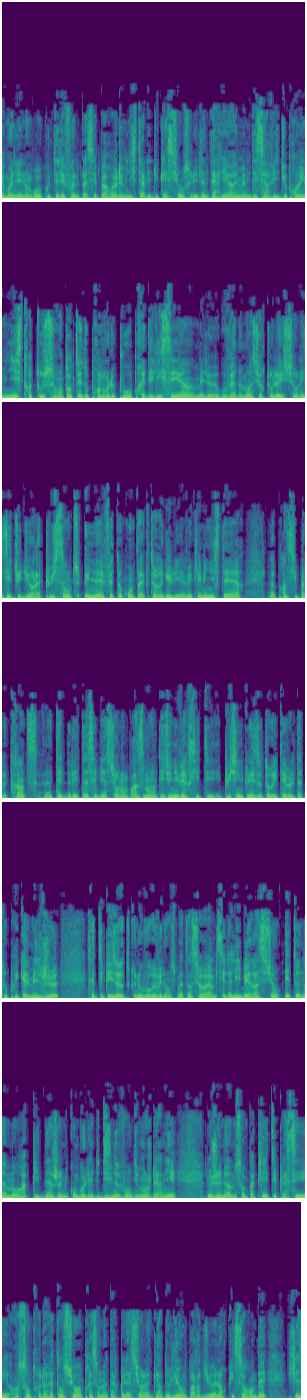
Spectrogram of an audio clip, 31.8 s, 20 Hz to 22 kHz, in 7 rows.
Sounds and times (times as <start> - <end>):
Speech: 0.0 - 31.7.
